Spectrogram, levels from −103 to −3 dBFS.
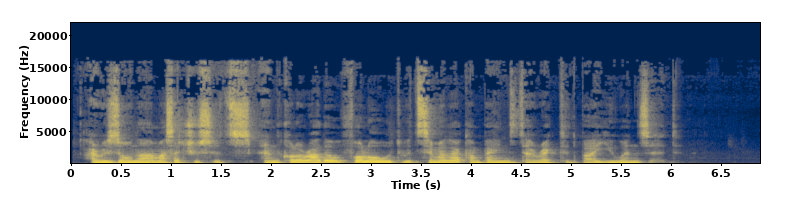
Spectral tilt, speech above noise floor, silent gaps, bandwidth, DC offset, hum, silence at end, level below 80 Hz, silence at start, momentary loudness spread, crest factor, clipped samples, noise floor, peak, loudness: -5 dB/octave; 57 dB; none; 16.5 kHz; under 0.1%; none; 1.05 s; -54 dBFS; 0.15 s; 7 LU; 12 dB; under 0.1%; -72 dBFS; -2 dBFS; -15 LUFS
